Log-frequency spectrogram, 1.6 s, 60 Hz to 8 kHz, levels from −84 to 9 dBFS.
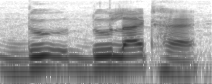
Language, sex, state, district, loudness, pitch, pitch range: Hindi, male, Jharkhand, Palamu, -16 LUFS, 145 Hz, 135-150 Hz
